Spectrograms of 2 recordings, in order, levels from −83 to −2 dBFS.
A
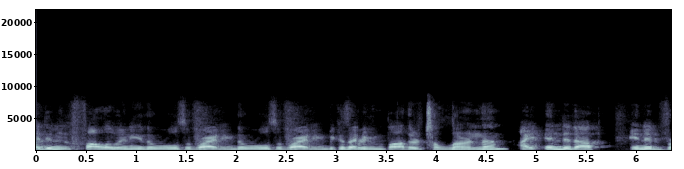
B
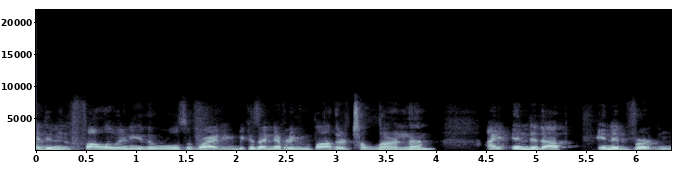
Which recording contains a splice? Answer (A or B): A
